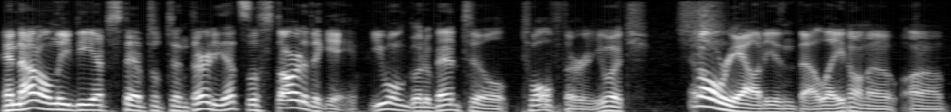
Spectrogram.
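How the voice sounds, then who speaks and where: A man's voice: mid-range voice, big pitch swings, fast, few pauses, no echo. A man with an American Midwest accent co-hosting a sports radio show. He chats easily and laughs along with his partner. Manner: laughs easily, talks in long, searching sentences. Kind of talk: casual sports talk radio banter.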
